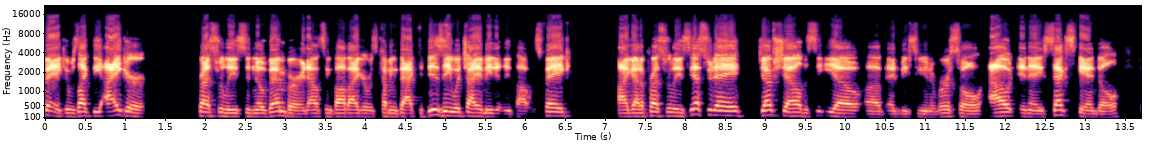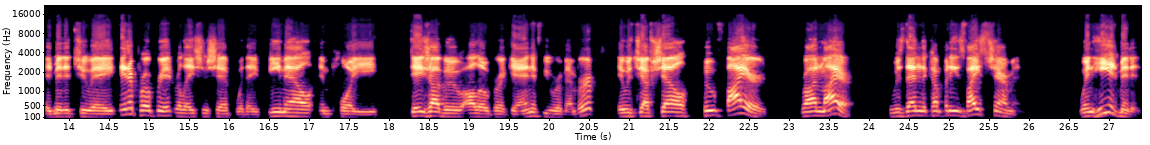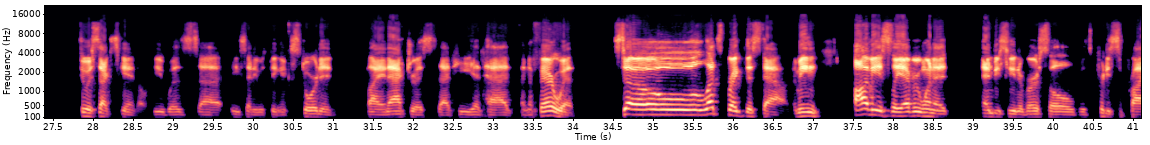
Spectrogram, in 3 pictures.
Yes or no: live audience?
no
